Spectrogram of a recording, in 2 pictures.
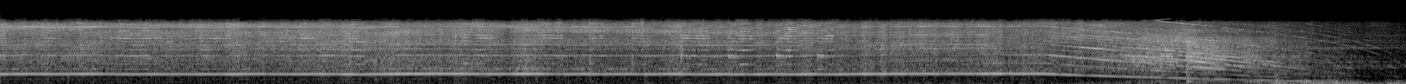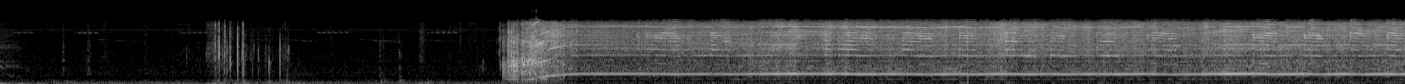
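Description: A rotary tool bit grinds against wood.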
